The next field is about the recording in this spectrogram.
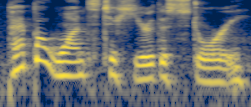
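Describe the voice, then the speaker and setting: A woman's voice: lowish voice, very animated, normal speed, slight background noise. A woman reading a picture book aloud to young children, exclaiming and adding encouraging asides addressed straight to them.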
